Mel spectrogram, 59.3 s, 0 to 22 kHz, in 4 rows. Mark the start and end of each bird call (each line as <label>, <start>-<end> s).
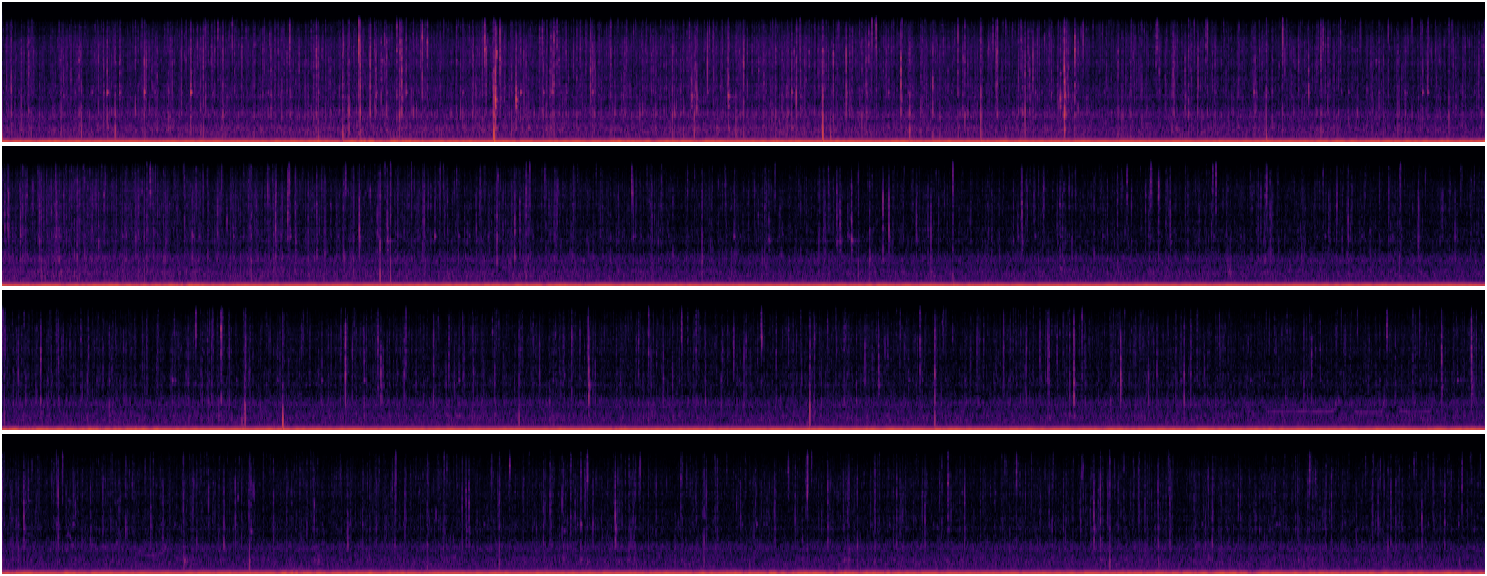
Hawaiian Petrel (Pterodroma sandwichensis), 42.2-46.5 s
